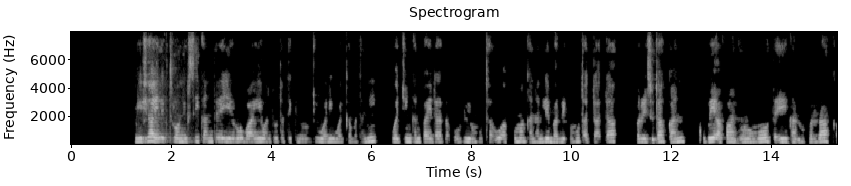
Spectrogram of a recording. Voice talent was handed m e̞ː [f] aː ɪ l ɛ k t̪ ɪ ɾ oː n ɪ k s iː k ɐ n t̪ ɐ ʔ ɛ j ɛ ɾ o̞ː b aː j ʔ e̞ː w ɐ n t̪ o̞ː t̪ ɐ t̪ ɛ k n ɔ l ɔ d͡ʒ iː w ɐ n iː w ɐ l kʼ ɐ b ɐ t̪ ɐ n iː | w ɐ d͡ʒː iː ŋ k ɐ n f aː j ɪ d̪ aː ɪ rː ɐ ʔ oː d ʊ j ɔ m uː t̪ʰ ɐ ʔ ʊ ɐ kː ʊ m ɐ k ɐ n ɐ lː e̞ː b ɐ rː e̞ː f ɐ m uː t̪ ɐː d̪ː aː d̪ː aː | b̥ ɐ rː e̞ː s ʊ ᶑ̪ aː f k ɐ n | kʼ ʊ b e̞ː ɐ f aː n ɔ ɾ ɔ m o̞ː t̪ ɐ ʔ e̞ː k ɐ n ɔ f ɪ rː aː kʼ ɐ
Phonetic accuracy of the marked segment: incorrect: ʃ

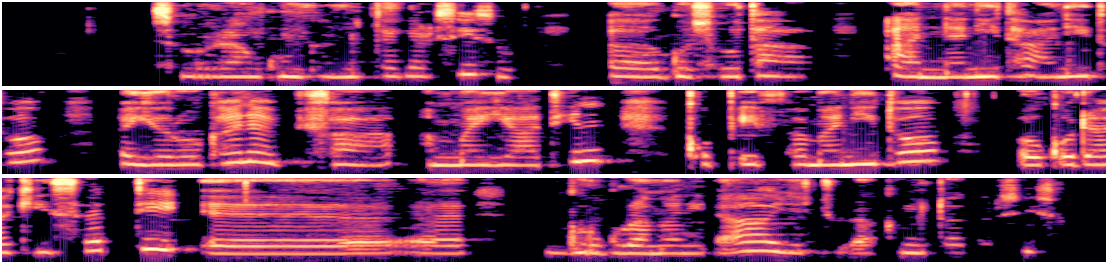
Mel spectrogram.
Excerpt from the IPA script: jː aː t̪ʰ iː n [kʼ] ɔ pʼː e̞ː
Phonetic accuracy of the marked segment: correct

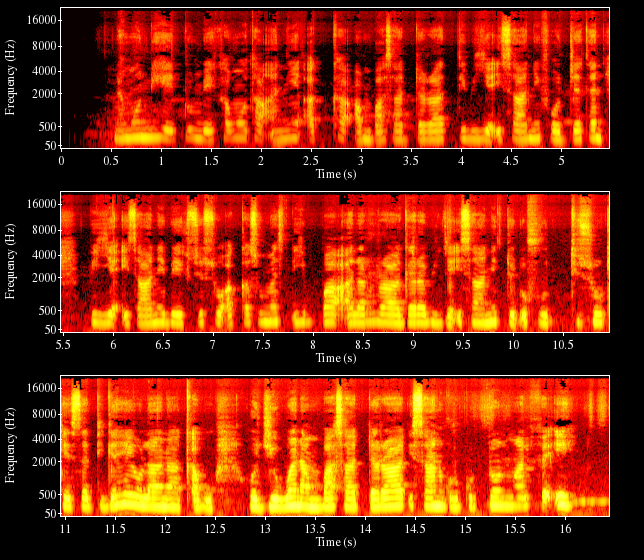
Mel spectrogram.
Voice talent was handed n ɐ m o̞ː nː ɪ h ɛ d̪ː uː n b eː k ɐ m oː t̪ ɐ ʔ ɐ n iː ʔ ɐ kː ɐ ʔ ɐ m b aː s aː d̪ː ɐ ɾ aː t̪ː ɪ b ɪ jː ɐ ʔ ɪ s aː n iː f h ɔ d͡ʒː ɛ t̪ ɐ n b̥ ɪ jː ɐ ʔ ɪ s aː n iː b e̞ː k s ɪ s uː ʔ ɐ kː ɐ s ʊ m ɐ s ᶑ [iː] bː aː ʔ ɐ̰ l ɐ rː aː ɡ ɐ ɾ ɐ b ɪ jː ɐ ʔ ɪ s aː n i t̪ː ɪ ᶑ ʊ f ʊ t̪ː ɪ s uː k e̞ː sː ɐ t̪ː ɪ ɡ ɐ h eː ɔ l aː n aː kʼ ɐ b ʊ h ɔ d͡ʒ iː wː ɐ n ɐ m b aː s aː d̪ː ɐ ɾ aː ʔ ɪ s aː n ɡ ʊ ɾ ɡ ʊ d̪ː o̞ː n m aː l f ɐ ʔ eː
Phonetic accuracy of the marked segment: correct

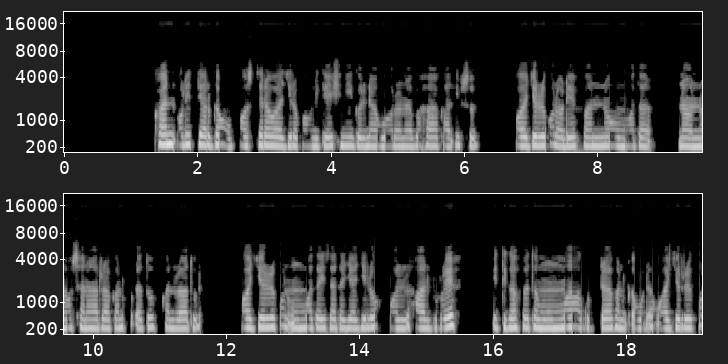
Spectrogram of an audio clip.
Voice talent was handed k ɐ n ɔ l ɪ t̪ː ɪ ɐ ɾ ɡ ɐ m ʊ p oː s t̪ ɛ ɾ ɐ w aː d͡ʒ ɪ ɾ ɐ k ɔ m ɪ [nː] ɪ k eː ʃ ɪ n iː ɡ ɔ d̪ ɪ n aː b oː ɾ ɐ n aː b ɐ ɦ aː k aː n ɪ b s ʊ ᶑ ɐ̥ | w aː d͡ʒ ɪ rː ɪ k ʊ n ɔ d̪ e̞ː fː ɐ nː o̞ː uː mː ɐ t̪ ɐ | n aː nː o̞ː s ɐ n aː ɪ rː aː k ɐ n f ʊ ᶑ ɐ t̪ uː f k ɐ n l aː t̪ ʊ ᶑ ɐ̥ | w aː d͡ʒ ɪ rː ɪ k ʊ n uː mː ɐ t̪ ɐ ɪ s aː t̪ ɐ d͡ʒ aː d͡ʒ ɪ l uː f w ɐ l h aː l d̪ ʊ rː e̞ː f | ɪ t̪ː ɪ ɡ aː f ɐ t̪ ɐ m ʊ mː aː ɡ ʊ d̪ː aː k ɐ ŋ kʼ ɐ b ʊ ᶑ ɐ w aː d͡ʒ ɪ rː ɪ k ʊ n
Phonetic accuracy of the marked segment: incorrect: n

